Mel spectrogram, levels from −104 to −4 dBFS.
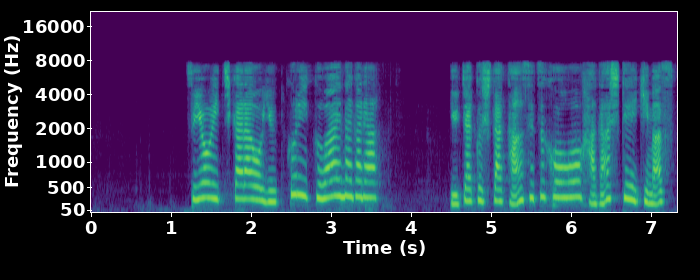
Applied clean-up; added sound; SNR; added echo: neural mask model DeepFilterNet 3.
